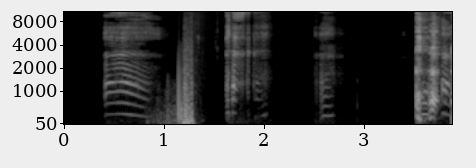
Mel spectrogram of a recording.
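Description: An infant gives a short vocal sound then a small deliberate cough, with brief babbling sounds after.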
